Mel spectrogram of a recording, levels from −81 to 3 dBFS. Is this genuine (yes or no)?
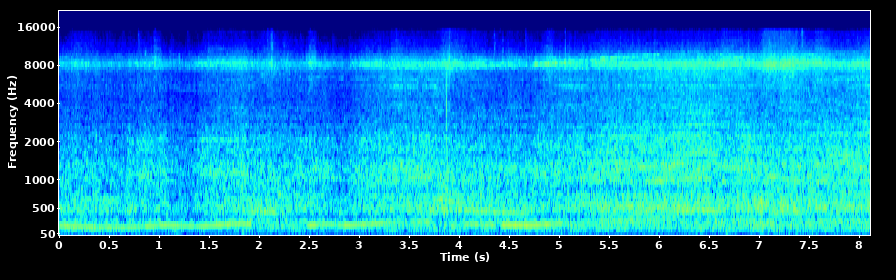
yes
